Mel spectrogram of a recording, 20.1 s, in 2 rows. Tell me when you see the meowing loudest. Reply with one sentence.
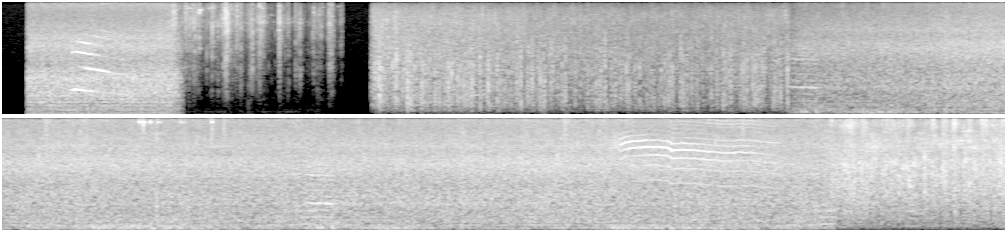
The loudest moment of the meowing is at 1 second.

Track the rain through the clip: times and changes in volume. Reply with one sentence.
You can hear the rain from 3.6 to 20.0 s, getting louder.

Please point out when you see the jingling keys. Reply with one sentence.
The jingling keys can be heard from 1.6 to 3.4 s and from 10.4 to 12.2 s.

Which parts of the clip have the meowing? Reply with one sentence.
You can hear the meowing from 0.2 to 1.8 s and from 16.1 to 17.8 s.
